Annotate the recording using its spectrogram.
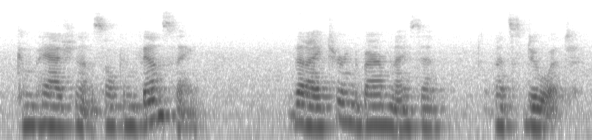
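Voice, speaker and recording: A woman's fairly low voice with audible room echo. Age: 70s. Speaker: retired therapist. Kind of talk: personal testimony.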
